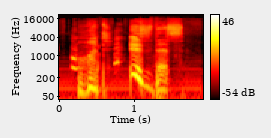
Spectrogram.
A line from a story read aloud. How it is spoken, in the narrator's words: He exclaimed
